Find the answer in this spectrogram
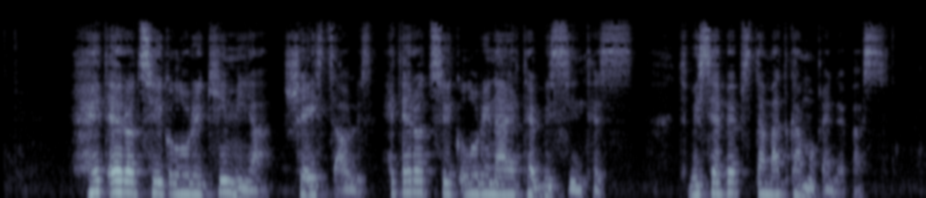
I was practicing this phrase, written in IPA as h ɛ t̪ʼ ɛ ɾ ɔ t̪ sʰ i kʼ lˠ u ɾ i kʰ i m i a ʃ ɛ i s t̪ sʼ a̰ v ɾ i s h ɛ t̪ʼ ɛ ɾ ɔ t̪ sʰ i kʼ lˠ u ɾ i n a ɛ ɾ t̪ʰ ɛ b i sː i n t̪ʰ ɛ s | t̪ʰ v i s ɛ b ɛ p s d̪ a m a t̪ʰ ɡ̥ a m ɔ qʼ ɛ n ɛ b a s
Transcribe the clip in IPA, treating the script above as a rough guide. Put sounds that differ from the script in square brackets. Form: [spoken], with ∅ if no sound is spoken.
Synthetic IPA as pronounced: h ɛ t̪ʼ ɛ ɾ ɔ t̪ sʰ i kʼ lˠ u ɾ i kʰ i m i a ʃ ɛ i s t̪ sʼ a̰ v [l] i s h ɛ t̪ʼ ɛ ɾ ɔ t̪ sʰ i kʼ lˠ u ɾ i n a ɛ ɾ t̪ʰ ɛ b i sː i n t̪ʰ ɛ s | t̪ʰ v i s ɛ b ɛ p s d̪ a m a t̪ʰ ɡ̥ a m ɔ qʼ ɛ n ɛ b a s

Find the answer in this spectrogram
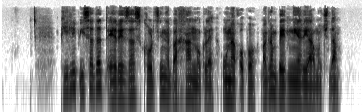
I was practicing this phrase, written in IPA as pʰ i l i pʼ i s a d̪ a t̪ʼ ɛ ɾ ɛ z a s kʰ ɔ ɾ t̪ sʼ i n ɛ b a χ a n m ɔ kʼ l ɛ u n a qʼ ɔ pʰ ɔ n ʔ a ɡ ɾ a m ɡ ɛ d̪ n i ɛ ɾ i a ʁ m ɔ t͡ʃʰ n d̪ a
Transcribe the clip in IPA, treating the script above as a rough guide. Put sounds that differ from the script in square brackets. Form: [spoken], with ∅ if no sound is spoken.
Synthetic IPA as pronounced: pʰ i l i pʼ i s a d̪ a t̪ʼ ɛ ɾ ɛ z a s kʰ ɔ ɾ t̪ sʼ i n ɛ b a χ a n m ɔ kʼ l ɛ u n a qʼ ɔ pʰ ɔ [m] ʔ a ɡ ɾ a m [b] ɛ d̪ n i ɛ ɾ i a ʁ m ɔ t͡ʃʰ n d̪ a

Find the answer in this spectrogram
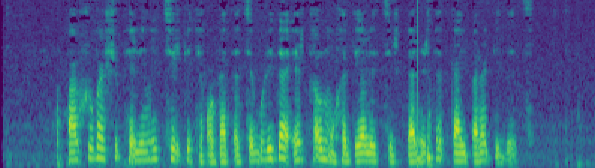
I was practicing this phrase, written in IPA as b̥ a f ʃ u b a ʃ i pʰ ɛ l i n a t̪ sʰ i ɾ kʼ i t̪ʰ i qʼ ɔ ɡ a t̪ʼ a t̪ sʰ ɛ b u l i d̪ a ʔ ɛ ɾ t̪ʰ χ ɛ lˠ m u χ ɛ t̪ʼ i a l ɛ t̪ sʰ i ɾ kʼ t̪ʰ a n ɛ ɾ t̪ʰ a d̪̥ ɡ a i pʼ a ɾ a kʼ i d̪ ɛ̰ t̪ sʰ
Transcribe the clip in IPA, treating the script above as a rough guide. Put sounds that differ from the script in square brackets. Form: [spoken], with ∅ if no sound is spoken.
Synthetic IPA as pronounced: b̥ a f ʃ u b a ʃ i pʰ ɛ l i n [i] t̪ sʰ i ɾ kʼ i t̪ʰ i qʼ ɔ ɡ a t̪ʼ a t̪ sʰ ɛ b u l i d̪ a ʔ ɛ ɾ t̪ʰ χ ɛ lˠ m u χ ɛ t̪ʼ i a l ɛ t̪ sʰ i ɾ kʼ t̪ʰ a n ɛ ɾ t̪ʰ a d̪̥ ɡ a i pʼ a ɾ a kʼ i d̪ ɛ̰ t̪ sʰ

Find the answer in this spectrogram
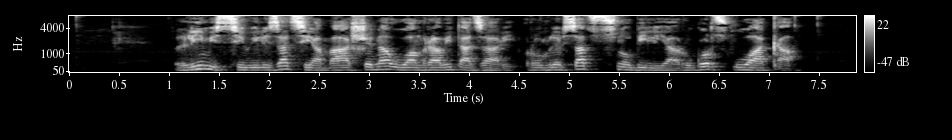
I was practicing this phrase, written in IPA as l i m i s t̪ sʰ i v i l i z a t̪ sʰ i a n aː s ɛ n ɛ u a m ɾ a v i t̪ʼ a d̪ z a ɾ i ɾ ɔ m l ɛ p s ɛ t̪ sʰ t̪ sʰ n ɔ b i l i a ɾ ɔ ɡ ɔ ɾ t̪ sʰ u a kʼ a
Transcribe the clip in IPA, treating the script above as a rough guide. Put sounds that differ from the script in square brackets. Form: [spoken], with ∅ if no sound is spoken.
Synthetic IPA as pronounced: l i m i s t̪ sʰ i v i l i z a t̪ sʰ i a [m] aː [ʃ] ɛ n [a] u a m ɾ a v i t̪ʼ a d̪ z a ɾ i ɾ ɔ m l ɛ p s [a] t̪ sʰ t̪ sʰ n ɔ b i l i a ɾ ɔ ɡ ɔ ɾ t̪ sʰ u a kʼ a

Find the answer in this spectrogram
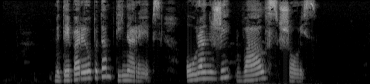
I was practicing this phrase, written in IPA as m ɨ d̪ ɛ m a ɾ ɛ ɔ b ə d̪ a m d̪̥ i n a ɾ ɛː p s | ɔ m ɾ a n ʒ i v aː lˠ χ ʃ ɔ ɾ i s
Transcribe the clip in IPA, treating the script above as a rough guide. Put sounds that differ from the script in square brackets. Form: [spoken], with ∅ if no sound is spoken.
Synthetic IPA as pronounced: m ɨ d̪ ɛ [b] a ɾ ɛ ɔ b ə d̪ a m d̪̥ i n a ɾ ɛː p s | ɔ [∅] ɾ a n ʒ i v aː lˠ [s] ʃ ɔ ɾ i s

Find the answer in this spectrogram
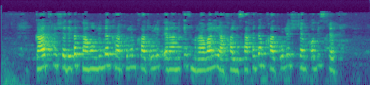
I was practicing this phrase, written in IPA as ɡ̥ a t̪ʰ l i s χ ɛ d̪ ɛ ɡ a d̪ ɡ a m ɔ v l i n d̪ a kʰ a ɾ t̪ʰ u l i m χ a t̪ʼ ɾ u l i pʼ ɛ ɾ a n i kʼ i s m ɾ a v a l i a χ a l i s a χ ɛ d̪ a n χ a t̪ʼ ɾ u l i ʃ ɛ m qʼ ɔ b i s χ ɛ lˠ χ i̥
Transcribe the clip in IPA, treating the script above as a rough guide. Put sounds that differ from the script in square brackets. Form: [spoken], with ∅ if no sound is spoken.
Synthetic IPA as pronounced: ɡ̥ a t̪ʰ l i s [ʃ] ɛ d̪ ɛ ɡ a d̪ ɡ a m ɔ v l i n d̪ a kʰ a ɾ t̪ʰ u l i m χ a t̪ʼ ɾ u l i pʼ ɛ ɾ a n i kʼ i s m ɾ a v a l i a χ a l i s a χ ɛ d̪ a [m] χ a t̪ʼ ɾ u l i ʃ ɛ m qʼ ɔ b i s χ ɛ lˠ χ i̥

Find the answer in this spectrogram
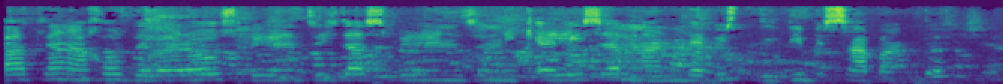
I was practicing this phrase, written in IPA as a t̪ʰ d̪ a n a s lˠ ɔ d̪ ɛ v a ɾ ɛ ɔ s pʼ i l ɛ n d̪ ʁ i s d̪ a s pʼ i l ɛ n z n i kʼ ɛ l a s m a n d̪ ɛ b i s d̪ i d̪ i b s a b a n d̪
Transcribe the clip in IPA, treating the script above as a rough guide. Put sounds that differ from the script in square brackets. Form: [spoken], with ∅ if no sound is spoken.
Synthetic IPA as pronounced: a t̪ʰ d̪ a n a [χ] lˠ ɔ d̪ ɛ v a ɾ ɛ ɔ s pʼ i l ɛ n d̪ [z] i s d̪ a s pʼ i l ɛ n z n i kʼ ɛ l [i] s m a n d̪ ɛ b i s d̪ i d̪ i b s a b a n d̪

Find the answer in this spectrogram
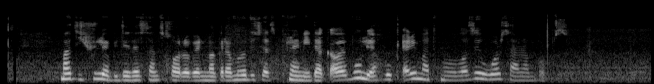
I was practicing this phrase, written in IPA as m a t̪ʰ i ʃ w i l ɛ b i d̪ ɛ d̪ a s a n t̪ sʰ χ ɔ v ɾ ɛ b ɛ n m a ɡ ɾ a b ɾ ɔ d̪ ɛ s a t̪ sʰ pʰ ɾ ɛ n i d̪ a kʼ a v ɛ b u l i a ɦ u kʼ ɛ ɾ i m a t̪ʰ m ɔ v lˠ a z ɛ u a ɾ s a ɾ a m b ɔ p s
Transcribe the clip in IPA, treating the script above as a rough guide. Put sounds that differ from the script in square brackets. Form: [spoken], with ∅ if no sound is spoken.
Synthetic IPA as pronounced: m a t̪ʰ i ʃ w i l ɛ b i d̪ ɛ d̪ a s a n t̪ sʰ χ ɔ v ɾ ɛ b ɛ n m a ɡ ɾ a [m] ɾ ɔ d̪ ɛ s a t̪ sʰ pʰ ɾ ɛ n i d̪ a kʼ a v ɛ b u l i a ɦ u kʼ ɛ ɾ i m a t̪ʰ m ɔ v lˠ a z ɛ u a ɾ s a ɾ a m b ɔ p s

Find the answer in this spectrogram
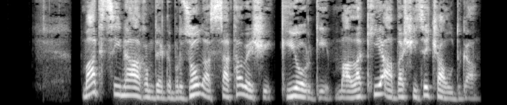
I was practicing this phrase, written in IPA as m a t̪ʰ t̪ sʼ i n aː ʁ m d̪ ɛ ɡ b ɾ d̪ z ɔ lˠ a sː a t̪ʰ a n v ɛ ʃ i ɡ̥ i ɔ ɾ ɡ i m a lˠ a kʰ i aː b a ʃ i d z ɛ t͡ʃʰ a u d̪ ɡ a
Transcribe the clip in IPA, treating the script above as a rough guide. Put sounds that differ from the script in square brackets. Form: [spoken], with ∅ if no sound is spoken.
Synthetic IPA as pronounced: m a t̪ʰ t̪ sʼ i n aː ʁ m d̪ ɛ ɡ b ɾ d̪ z ɔ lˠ a sː a t̪ʰ a [∅] v ɛ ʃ i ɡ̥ i ɔ ɾ ɡ i m a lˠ a kʰ i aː b a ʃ i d z ɛ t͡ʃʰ a u d̪ ɡ a

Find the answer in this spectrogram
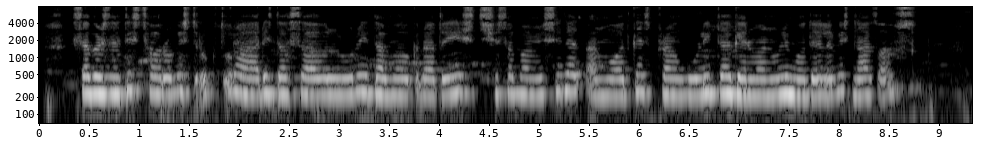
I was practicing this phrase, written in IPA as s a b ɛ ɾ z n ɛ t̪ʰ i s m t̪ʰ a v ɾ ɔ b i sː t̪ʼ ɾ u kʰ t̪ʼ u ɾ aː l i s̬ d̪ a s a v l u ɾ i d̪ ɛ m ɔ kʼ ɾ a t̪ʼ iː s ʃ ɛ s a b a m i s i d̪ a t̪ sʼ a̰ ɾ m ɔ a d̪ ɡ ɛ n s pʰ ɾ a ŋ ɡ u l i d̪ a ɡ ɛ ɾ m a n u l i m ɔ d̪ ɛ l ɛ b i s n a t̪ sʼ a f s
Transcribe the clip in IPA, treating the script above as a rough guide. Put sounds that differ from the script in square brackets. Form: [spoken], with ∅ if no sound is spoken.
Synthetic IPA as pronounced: s a b ɛ ɾ z n ɛ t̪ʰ i s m t̪ʰ a v ɾ ɔ b i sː t̪ʼ ɾ u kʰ t̪ʼ u ɾ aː [ɾ] i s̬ d̪ a s a v l u ɾ i d̪ ɛ m ɔ kʼ ɾ a t̪ʼ iː s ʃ ɛ s a b a m i s i d̪ a t̪ sʼ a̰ ɾ m ɔ a d̪ ɡ ɛ n s pʰ ɾ a ŋ ɡ u l i d̪ a ɡ ɛ ɾ m a n u l i m ɔ d̪ ɛ l ɛ b i s n a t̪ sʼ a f s

